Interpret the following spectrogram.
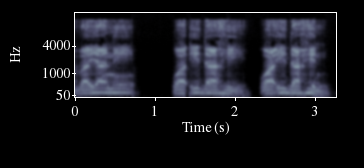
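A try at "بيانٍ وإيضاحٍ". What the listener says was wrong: Bayanin, kan ini roh. Jangan takut-takut untuk ditanwinkan ya.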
